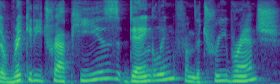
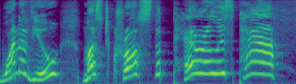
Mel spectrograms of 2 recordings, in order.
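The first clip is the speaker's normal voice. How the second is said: very high, loud ringmaster bellow, as through a cone; 6 dB louder than usual. Narrator voicing her as she points the queens to the first obstacle, bellowing into a paper cone. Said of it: "bellowing into a paper cone".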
